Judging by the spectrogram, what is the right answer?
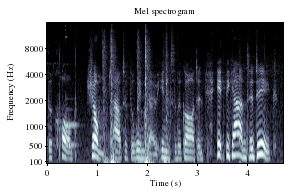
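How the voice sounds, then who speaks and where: A woman's voice: lowish voice, lively intonation, moderate pace. A woman professional storyteller narrating a children's story expressively, leaning into the sound words. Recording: music behind the voice. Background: music.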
